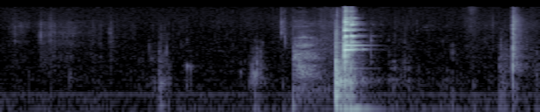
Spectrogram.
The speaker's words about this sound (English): Yeah, I need a swig of coffee.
